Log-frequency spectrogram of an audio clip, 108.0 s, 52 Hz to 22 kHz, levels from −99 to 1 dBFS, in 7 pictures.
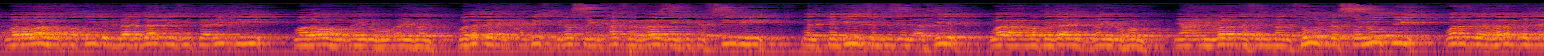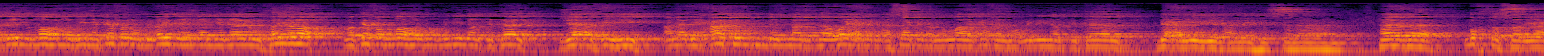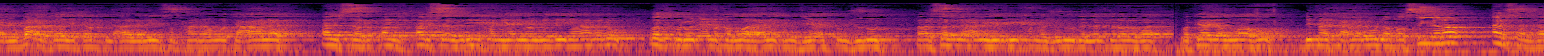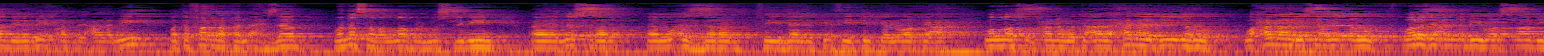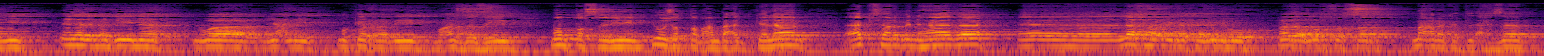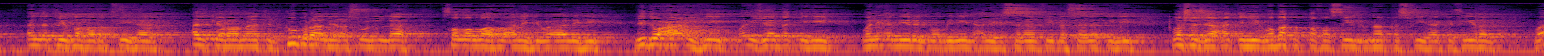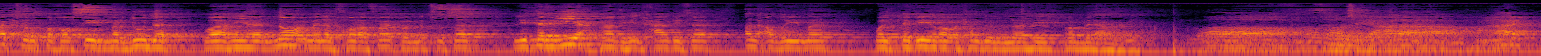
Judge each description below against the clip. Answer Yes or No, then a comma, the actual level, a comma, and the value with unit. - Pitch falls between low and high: Yes, medium, 145 Hz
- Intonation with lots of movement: No, average, 3.4 semitones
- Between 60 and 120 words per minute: Yes, average, 100 wpm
